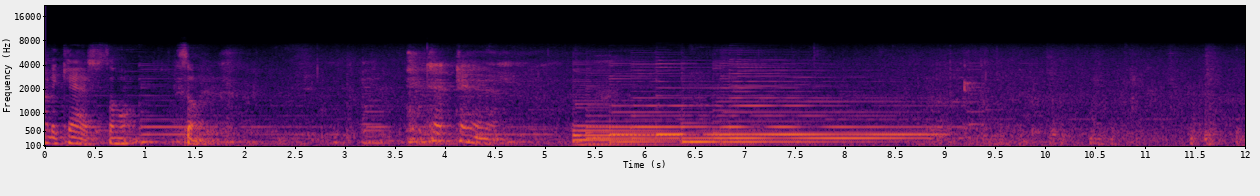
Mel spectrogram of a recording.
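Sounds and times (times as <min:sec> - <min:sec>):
faint stage noise: 0:00.0 - 0:12.0
guitar chord ringing: 0:00.9 - 0:09.6.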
